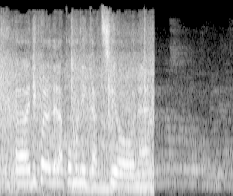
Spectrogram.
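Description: A woman speaks with animation through a loudspeaker.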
